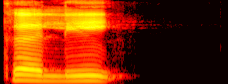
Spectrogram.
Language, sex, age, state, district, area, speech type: Kannada, female, 18-30, Karnataka, Shimoga, rural, read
